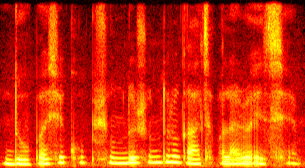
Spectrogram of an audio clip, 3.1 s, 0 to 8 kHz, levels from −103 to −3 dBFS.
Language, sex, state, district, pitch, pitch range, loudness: Bengali, female, Tripura, West Tripura, 245 Hz, 220-265 Hz, -15 LUFS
